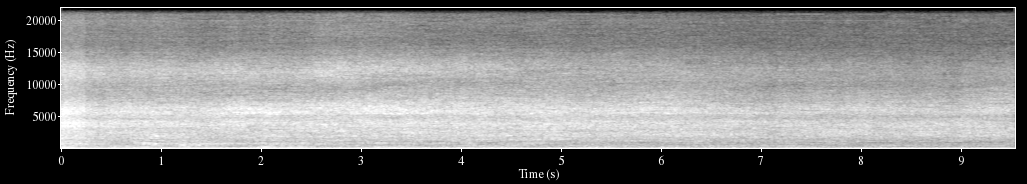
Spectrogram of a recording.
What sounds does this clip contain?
unidentified powered saw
